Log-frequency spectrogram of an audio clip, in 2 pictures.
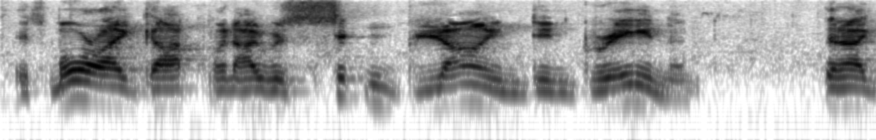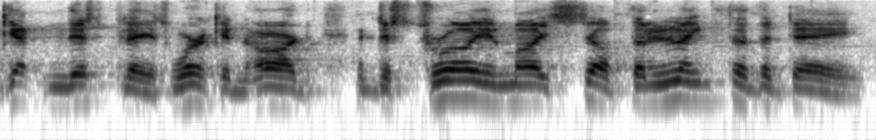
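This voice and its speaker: A man's voice: mid-range voice, a little slow, pushed and bright, husky, low-quality recording. An actor playing a ragged, lazy older peasant man who grumbles and needles in a lilting, theatrical radio play style. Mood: sly grumbling.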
